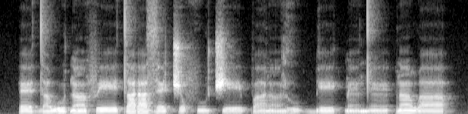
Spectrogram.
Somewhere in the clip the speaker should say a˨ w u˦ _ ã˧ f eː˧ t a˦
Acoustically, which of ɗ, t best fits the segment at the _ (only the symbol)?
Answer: ɗ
